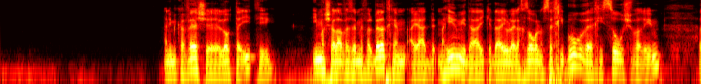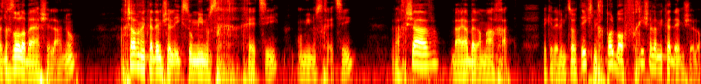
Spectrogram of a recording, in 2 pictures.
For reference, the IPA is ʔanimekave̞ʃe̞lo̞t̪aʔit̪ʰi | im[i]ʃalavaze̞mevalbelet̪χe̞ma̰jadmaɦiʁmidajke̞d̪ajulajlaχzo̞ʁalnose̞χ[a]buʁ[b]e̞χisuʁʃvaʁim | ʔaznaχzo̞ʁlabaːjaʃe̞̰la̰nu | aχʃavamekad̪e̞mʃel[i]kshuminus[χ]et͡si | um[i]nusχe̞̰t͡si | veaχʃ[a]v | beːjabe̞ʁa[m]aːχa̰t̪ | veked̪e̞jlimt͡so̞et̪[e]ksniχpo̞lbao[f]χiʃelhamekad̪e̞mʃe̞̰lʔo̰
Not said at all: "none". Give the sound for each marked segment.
a, i, v, i, χ, i, a, m, i, f

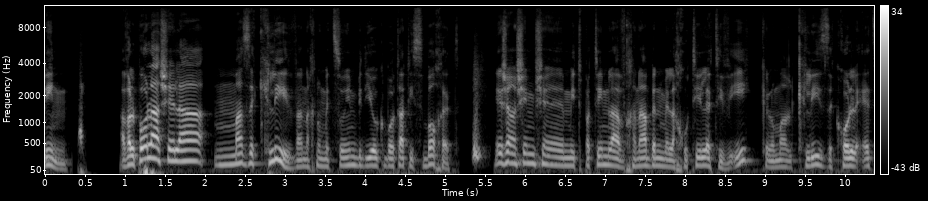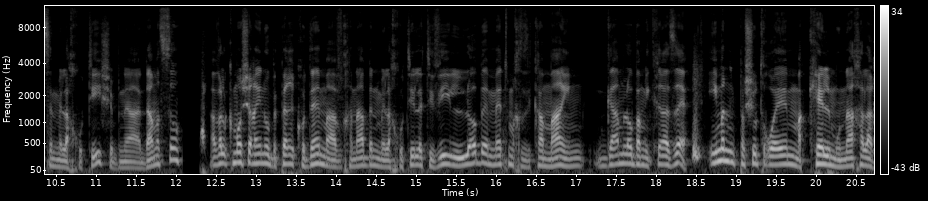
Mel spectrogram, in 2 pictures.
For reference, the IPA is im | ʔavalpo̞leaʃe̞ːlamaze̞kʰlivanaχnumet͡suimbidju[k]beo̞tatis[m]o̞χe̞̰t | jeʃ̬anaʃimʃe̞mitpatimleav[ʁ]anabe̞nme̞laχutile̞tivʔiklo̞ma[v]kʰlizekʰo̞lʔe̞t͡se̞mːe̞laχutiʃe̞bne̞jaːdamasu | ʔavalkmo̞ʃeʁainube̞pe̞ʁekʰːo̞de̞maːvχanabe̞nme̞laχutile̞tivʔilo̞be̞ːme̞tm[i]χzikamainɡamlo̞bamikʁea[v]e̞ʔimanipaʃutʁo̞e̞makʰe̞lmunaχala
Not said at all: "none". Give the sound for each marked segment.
k, b, χ, ʁ, a, z

